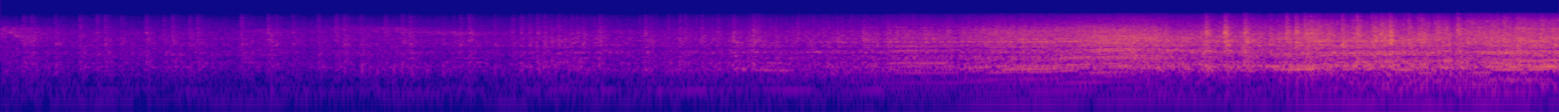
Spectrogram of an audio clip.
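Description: Trabant's two-stroke engine revving as the car pulls away and drives past, getting louder from about halfway in, its pitch rising, and loudest near the end.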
